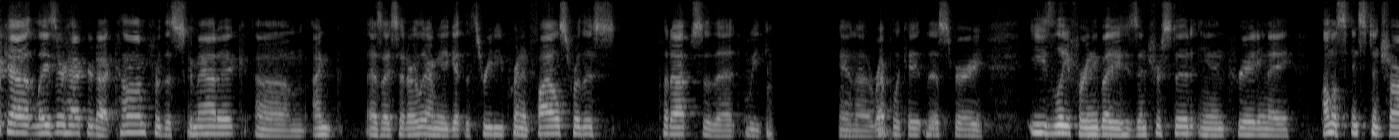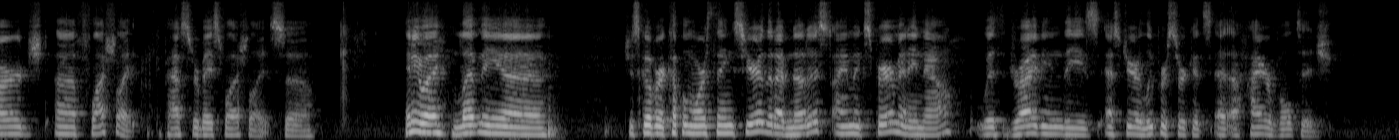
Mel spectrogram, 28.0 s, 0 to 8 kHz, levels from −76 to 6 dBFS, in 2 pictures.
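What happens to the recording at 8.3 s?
At 8.3 s the audio is inside a call audio freeze, from 7.70 to 8.42 s, likely caused by an emptied jitter buffer. The last sound smears into a fading buzz, then about 0.59 s of flat waveform and blank spectrogram. Playback then resumes where it stopped, with nothing lost.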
